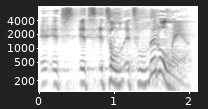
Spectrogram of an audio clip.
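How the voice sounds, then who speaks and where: A man's voice: a little high, wildly swooping pitch, moderate pace, pushed and bright, lo-fi sound. A man preaching a sermon in an earnest, conversational way, reading scripture aloud and often restarting his words.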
